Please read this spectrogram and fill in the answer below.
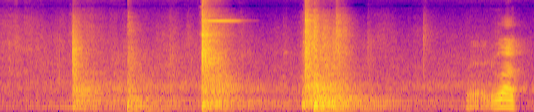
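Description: Steel car door being shut and latched, a convertible door hung on a relocated door post to check its fit: a few metal knocks and clunks. The loudest comes about a second and a half in with a brief ring, and a heavier thud follows.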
